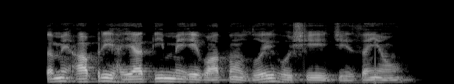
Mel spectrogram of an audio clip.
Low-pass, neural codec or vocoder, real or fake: 7.2 kHz; none; real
